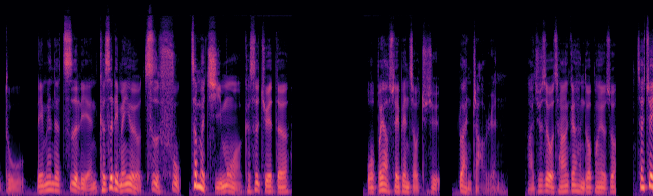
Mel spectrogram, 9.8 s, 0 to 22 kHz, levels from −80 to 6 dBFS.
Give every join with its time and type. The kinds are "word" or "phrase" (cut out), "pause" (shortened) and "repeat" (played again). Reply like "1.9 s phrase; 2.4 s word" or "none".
2.8 s pause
